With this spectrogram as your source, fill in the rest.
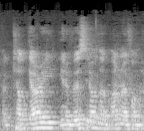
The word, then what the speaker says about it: Calgary: studies from the east basically a professor from cow calorie Calgary University of the burner phone pronouncing that right what was that sorry that's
